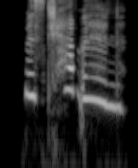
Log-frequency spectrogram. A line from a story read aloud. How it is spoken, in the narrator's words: Molly exclaimed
